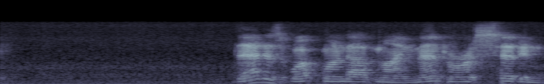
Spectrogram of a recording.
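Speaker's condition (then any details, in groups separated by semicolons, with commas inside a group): Cerebral palsy; uses wheelchair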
